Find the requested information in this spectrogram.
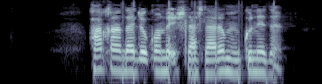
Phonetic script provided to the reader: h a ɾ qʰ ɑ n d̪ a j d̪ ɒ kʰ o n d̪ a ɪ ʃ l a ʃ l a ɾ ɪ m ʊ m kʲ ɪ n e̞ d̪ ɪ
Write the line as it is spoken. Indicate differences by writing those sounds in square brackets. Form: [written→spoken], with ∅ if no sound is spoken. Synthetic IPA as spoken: h a ɾ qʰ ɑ n d̪ a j d̪ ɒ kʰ [o→ɒ] n d̪ a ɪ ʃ l a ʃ l a ɾ ɪ m ʊ m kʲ ɪ n e̞ d̪ ɪ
